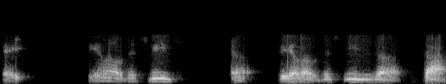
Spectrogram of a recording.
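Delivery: hushed, halting, hesitant whisper. Retelling what a man whispered to Filo: whispering. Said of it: "he like whispers".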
